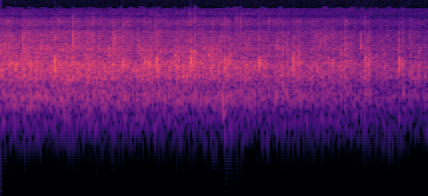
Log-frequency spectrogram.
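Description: Audience applauding, a steady patter of many hands clapping that slowly dies down toward the end.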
